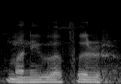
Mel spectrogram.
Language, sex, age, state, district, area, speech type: Bodo, male, 30-45, Assam, Chirang, urban, spontaneous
